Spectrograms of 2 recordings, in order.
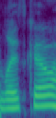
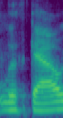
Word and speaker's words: Lithgow: Because you guys have all said John Lithgow. Have I been mispronouncing his name my entire life? Like Lithgow, you've been saying?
